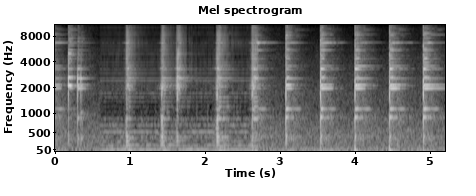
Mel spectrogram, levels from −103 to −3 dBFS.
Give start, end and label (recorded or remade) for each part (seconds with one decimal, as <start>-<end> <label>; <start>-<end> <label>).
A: 0.0-0.6 recorded; 0.6-2.7 remade; 2.7-5.2 recorded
